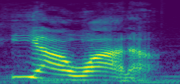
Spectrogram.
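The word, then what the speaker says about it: yaguara: o Jaguar é uma palavra de origem tupi-guarani e é pronunciado como iauara e pode ser traduzida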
